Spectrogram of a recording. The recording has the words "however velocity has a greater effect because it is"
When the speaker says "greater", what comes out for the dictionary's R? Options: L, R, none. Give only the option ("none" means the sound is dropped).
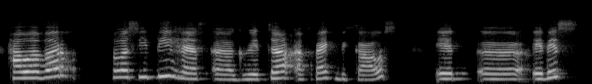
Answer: R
